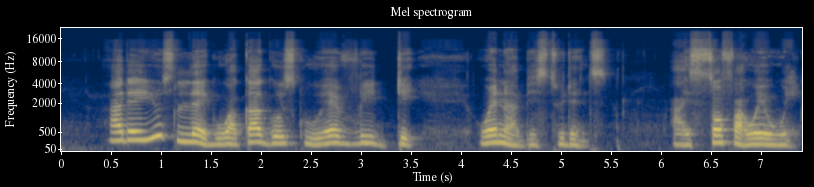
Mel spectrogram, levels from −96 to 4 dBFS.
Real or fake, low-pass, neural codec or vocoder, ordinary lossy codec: real; 19.8 kHz; none; none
